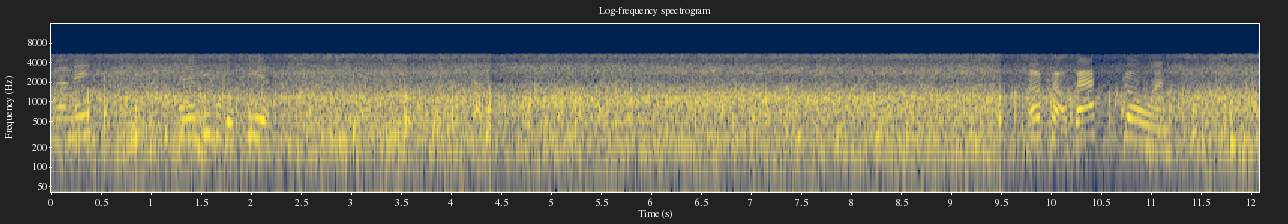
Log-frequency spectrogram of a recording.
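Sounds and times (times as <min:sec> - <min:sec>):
rushing floodwater: 0:00.0 - 0:12.0.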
